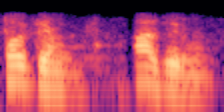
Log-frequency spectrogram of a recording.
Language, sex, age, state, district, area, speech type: Tamil, male, 18-30, Tamil Nadu, Madurai, rural, conversation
